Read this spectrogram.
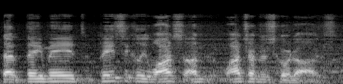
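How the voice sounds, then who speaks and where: A Michigan game livestreamer with an American accent rambles casually, joking and swearing sardonically in banter between friends. His voice is medium-pitched at a moderate pace, with a little hiss or hum. The mic is distant, and music plays in the background.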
